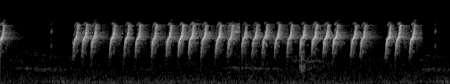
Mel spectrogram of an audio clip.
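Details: Energetic pancawarna bird song: after a brief opening note, a rapid, steady series of loud, piercing chips runs for about three seconds, with a short break near the end.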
